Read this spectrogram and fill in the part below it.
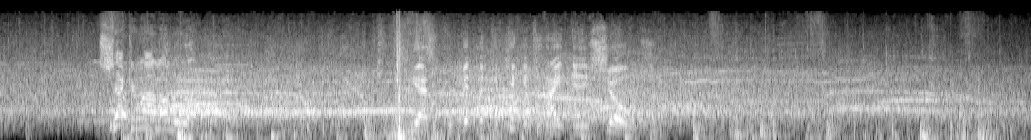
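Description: A crowd cheers and whistles in a large echoing arena.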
